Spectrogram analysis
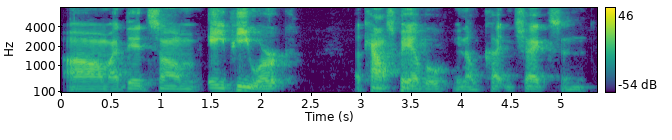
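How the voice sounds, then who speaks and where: A man in his fifties from New York with a low-pitched voice. He speaks as a guest in a conversational interview, explaining things in a storytelling way and repeating points for emphasis. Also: steady tone, measured pace, sharp tone. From Brooklyn, New York. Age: 50s. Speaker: interview guest, accountant and business owner.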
